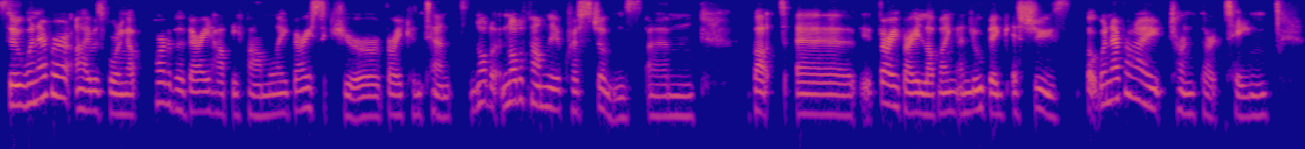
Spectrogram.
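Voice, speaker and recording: On a very clean recording with a silent background, a woman with a very deep, low pitch speaks with lively intonation. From Northern Ireland, Belfast. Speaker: author and speaker. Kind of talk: interview.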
